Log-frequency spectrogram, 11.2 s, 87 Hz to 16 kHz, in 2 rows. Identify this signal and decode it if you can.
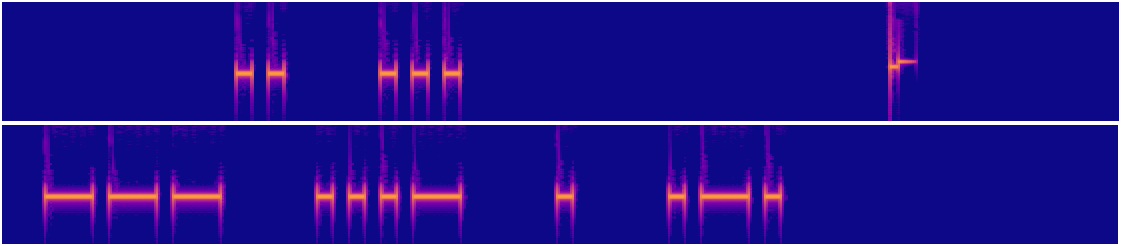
Morse code, heard as a keyed tone, about 15 wpm, spaced as for 11 wpm, 700 Hz. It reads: IS OVER
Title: 2x Character Spacing - Top 100 Words - 15wpm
